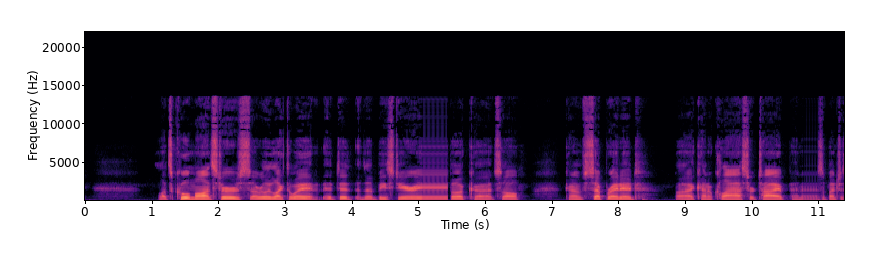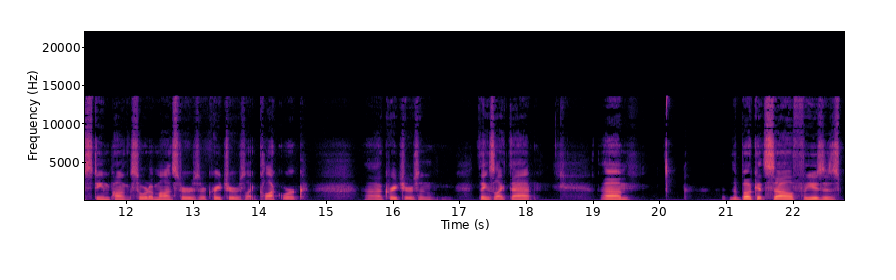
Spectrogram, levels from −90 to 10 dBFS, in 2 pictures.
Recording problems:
audio freezing; at 5 s and at 11 s

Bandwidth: 13.5 kHz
